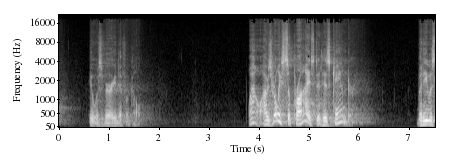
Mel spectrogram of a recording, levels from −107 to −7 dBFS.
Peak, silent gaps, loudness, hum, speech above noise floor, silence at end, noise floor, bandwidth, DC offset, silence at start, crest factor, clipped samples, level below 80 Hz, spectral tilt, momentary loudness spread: -2 dBFS; none; -22 LUFS; none; 59 dB; 0 s; -80 dBFS; 18 kHz; under 0.1%; 0.6 s; 22 dB; under 0.1%; -64 dBFS; -5.5 dB/octave; 15 LU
